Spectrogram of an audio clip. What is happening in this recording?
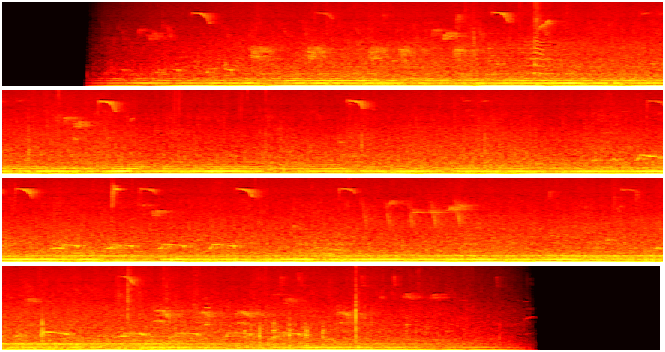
Turbo-prop airplane overhead
Turbo Prop Airplane overhead.
Airplane, Farm, Field-Recording, Turbo-Prop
